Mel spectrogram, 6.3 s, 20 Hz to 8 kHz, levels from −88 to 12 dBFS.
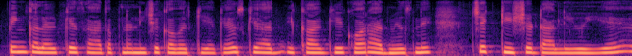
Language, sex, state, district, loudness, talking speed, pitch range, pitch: Hindi, female, Bihar, Kishanganj, -13 LUFS, 225 wpm, 220-240 Hz, 225 Hz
